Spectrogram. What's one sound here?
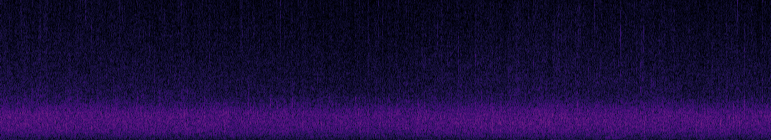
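Applause from a large crowd fills a large hall steadily.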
